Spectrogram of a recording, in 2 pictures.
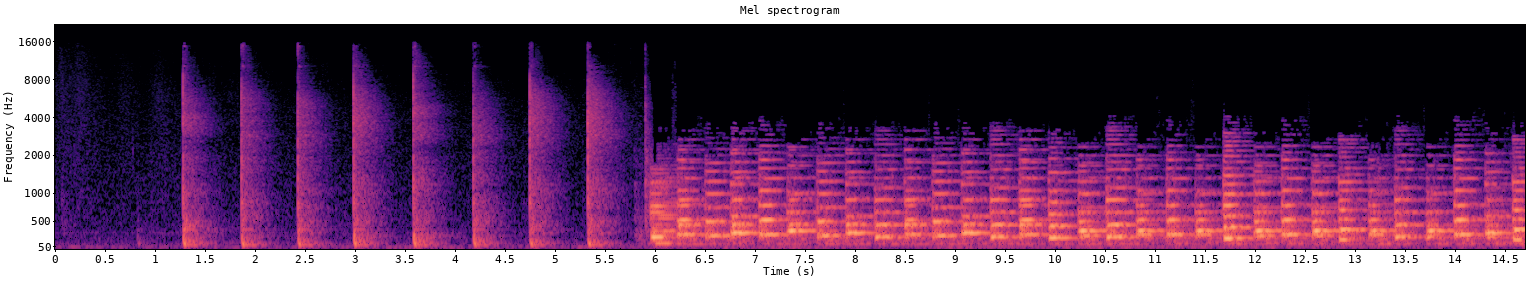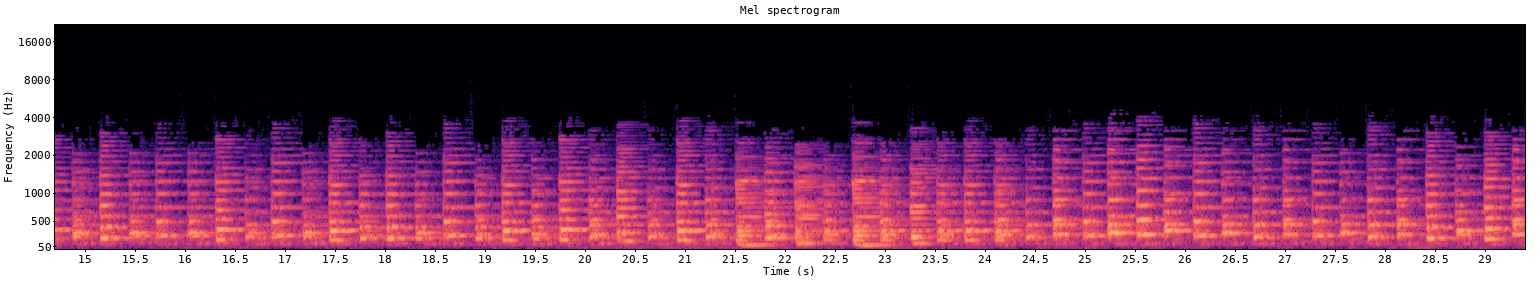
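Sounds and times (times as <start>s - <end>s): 
Grade 3 piano duet at exam speed: 5.9s - 29.3s.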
